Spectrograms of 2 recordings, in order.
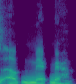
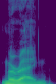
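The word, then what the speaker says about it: Merijn: And I'm sorry, it's Merhan? Yeah, I would say meringue.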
